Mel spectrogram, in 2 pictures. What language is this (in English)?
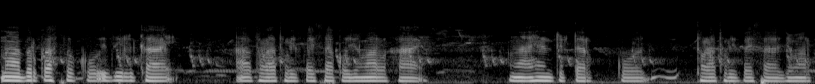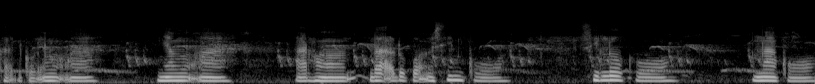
Santali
